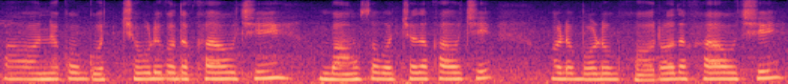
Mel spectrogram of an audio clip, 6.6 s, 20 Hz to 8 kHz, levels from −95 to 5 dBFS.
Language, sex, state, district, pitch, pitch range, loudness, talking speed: Odia, female, Odisha, Khordha, 215 Hz, 205-220 Hz, -14 LUFS, 110 wpm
